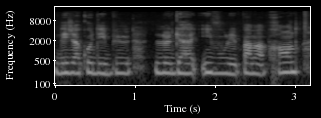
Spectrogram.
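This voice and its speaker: Her pace is fairly slow and her pitch fairly high. The woman sounds somewhat breathy. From France. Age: 20s. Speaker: cooking trainee. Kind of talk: casual story time to camera. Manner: casual, hesitant.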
